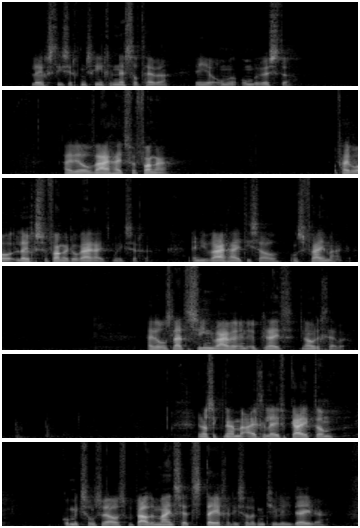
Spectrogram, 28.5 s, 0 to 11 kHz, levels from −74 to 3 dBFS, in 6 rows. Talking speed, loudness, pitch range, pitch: 135 wpm, -28 LUFS, 120-140 Hz, 125 Hz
